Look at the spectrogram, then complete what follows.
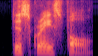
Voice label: "disgraceful", American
